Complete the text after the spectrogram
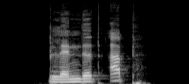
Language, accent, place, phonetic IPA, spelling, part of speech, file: German, Germany, Berlin, [ˌblɛndət ˈap], blendet ab, verb, De-blendet ab.ogg
- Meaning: inflection of abblenden: 1. third-person singular present 2. second-person plural present 3. second-person plural subjunctive I 4. plural imperative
